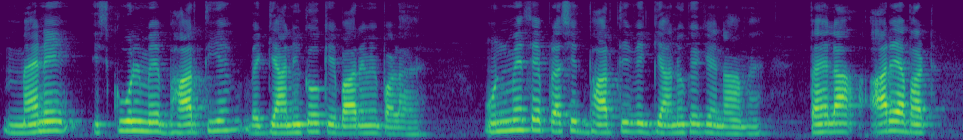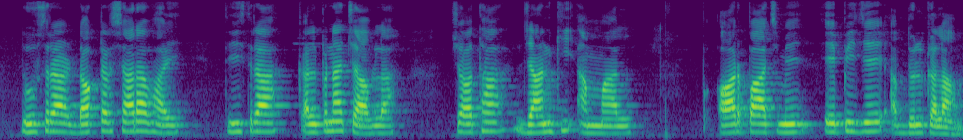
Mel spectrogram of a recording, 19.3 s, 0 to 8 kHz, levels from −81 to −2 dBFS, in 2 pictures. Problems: none marked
